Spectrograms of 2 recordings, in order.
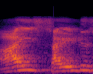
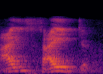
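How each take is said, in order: First: The word ends with a d sound. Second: The word ends with a t sound. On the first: The speaker calls it wrong. "आई साइड शब्द गलत है" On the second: The speaker calls it right. "सही शब्द है आई साइट"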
